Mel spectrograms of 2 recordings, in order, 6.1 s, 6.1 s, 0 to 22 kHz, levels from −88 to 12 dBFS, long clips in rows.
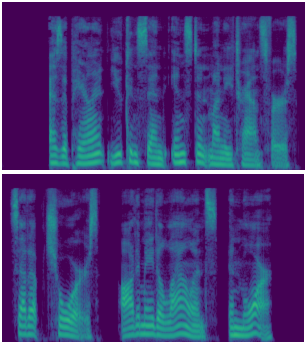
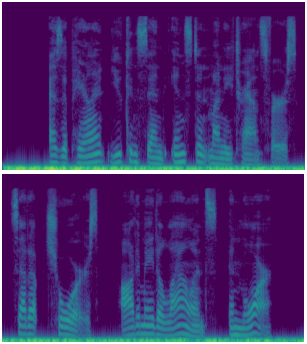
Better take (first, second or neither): first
